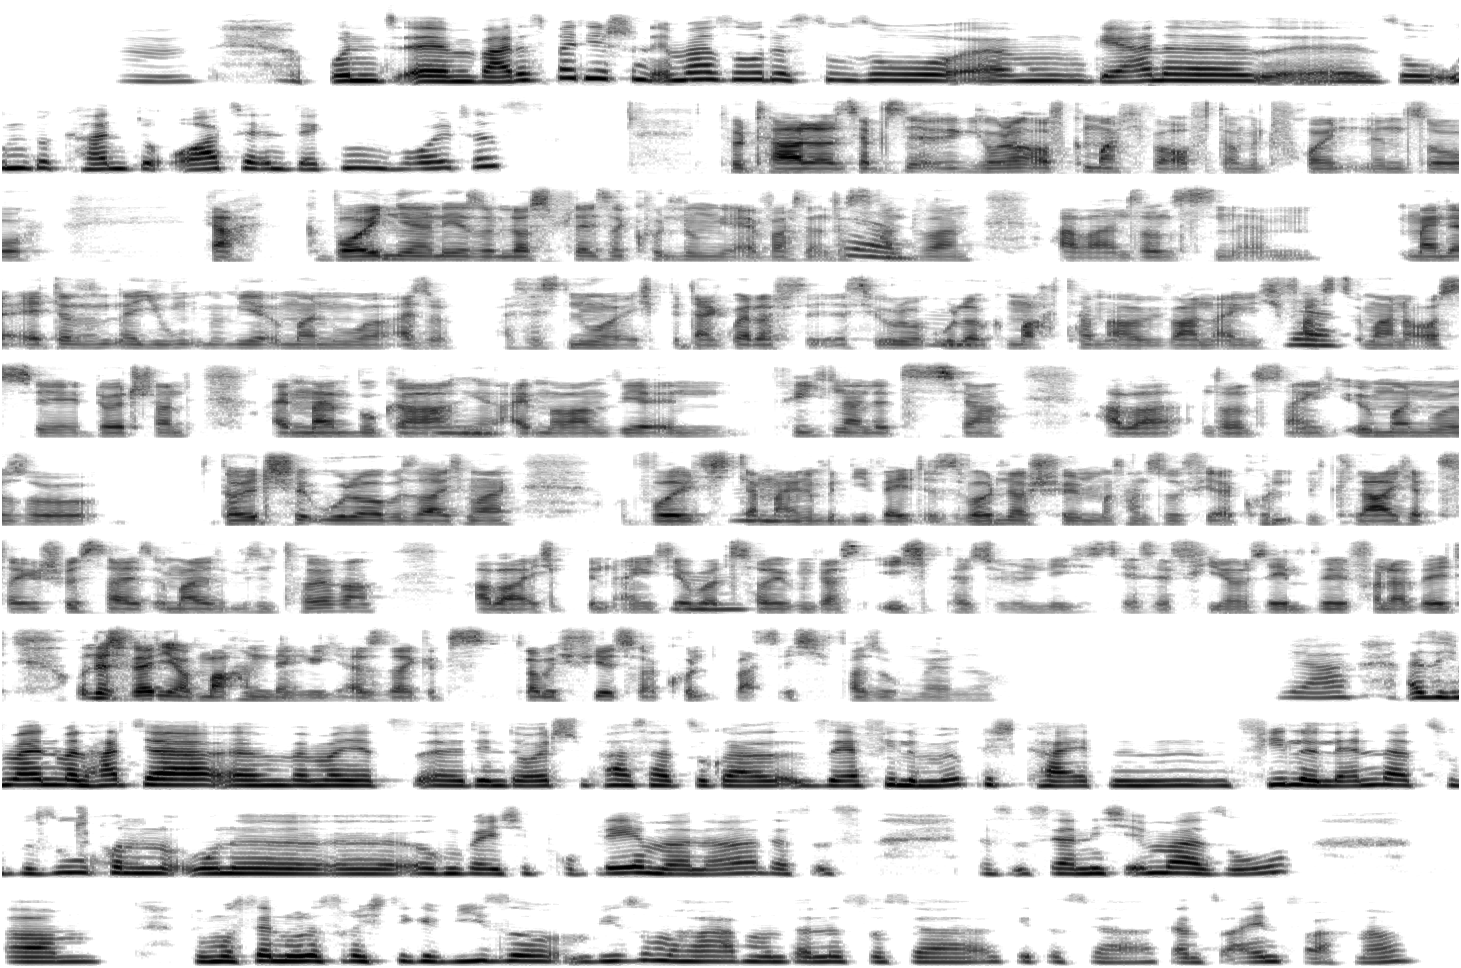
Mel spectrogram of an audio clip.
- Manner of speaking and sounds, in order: in English: "Lost Place"; stressed: "ich"
- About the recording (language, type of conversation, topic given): German, podcast, Wer hat dir einen Ort gezeigt, den sonst niemand kennt?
